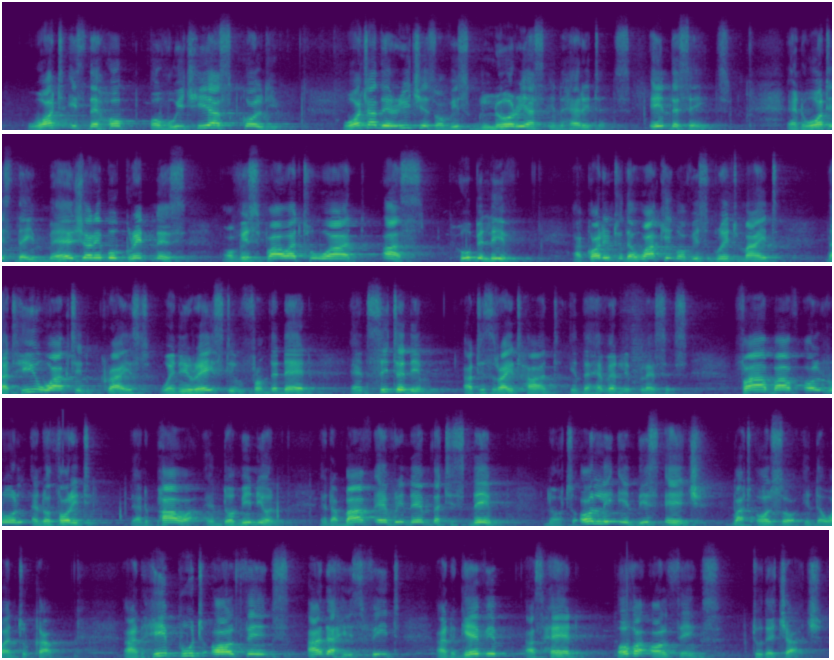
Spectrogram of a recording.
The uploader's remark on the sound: preached God's word to Bethesda Baptist Church Nyeri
